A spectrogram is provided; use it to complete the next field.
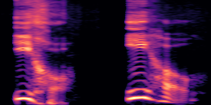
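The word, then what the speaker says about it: hijo: Son is ehoho. That age is silent. Always silent.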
